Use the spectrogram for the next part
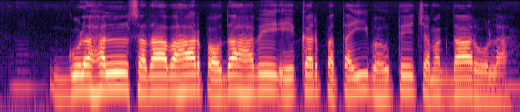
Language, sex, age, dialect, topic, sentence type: Bhojpuri, male, 36-40, Northern, agriculture, statement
